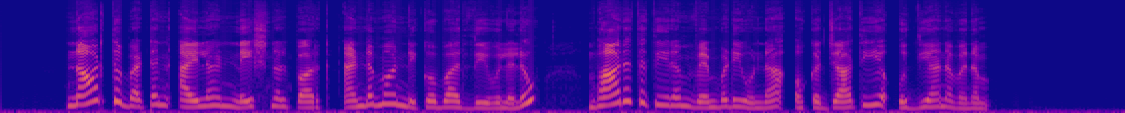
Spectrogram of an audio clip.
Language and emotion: Telugu, neutral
